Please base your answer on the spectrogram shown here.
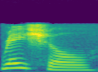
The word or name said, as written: racial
